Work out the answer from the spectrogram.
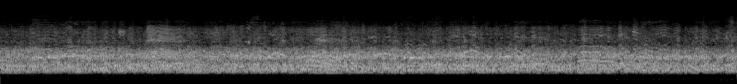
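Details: Circling flock of well over 200 Snow Geese at Limestone Bay, Wheeler National Wildlife Refuge, North Alabama, calling in flight; a steady, dense babble of honks, with a few higher cries standing out.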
